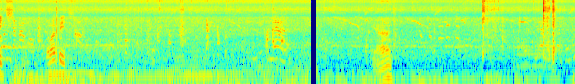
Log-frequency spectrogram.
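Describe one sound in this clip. Onions and meat sizzle in a hot frying pan.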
